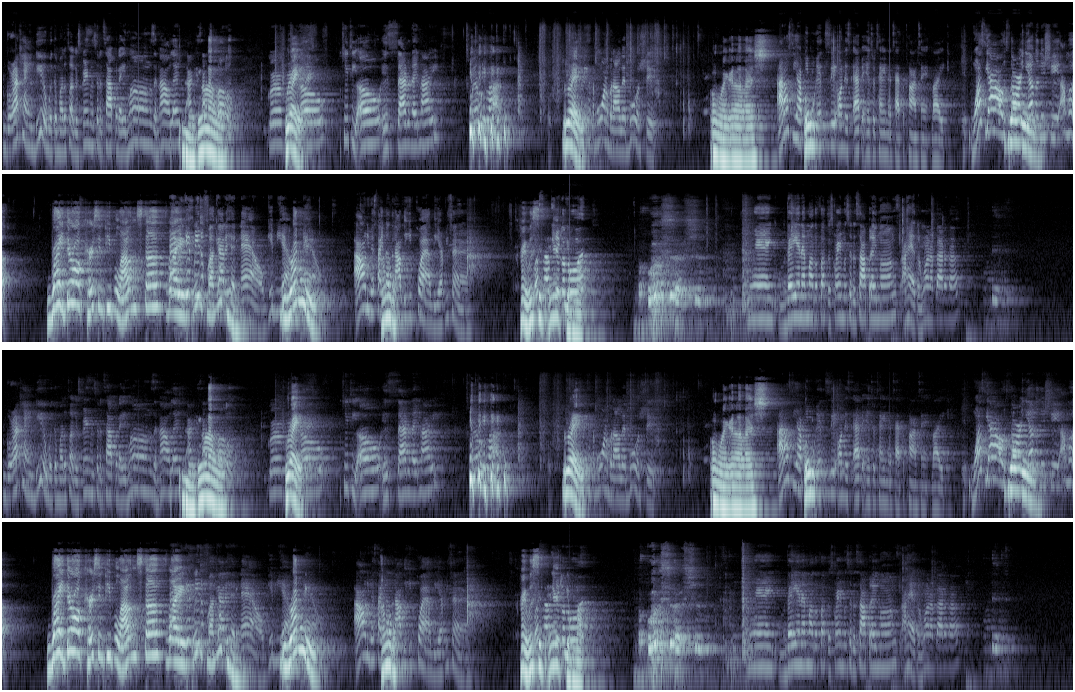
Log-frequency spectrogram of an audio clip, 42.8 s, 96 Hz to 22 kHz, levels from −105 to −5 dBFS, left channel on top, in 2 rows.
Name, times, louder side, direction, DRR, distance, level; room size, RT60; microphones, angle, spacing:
voice 1, 0.0-4.6 5.3-6.4 6.8-8.7 9.4-10.0 10.3-10.4 10.7-13.1 15.5-18.8 19.2-21.5 24.7-27.7 28.4-30.7 32.0-33.1 36.3-40.5, left 5 dB, 65° left, 12 dB, 0.6 m, -38 dB
voice 2, 3.6-4.5 5.7-6.0 9.3-10.1 11.2-11.6 14.2-15.3 16.0-16.3 20.1-20.7 22.3-26.2 27.0-27.7 29.0-29.3 31.8-33.0, right 1 dB, 10° right, 9 dB, 0.3 m, -27 dB
voice 3, 34.1-35.5 36.0-36.5 41.2-41.5, right 1 dB, 80° right, 1 dB, 3.9 m, -35 dB
18.5 x 15.0 x 2.5 m, 1.3 s
head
